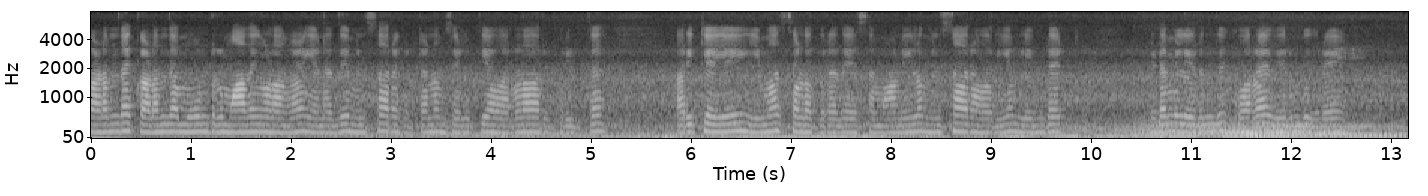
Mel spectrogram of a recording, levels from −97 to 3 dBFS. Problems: background sounds at intervals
